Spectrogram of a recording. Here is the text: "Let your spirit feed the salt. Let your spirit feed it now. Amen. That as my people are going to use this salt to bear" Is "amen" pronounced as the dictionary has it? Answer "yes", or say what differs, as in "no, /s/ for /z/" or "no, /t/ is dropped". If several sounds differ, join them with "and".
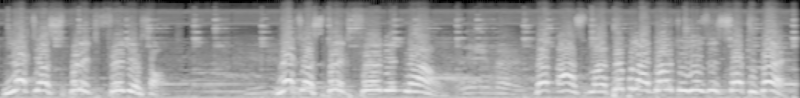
no, /m/ is dropped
